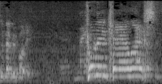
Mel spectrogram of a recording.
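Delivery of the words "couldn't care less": high, slow and loud, joyfully unbothered; carefree healed woman. Acted. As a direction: sing it out like she doesn't care who's watching. Voicing the healed woman's joy.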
